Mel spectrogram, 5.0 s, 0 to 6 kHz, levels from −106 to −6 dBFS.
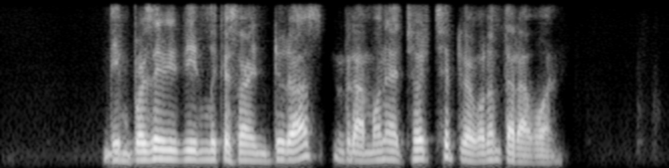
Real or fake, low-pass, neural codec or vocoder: fake; 5.4 kHz; codec, 16 kHz, 1.1 kbps, Voila-Tokenizer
